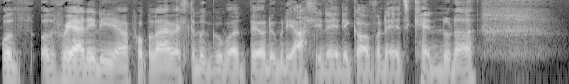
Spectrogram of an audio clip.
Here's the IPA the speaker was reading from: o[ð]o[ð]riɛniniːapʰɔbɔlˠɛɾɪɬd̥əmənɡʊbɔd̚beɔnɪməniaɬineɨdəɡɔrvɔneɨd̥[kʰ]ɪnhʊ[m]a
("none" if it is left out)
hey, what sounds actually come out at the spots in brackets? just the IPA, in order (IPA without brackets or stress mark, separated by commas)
ð, ð, kʰ, n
